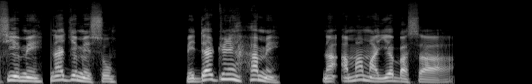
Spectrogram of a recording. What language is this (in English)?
Akan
